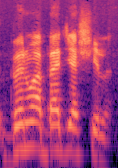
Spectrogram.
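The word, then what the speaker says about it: Benoît Badiashile: There's been reports that United are still interested in Monaco's Benoit Bernardeschiel. What's the latest on that? Forgive my pronunciation, by the way. – No. The name in French is Benoit Badiachil.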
